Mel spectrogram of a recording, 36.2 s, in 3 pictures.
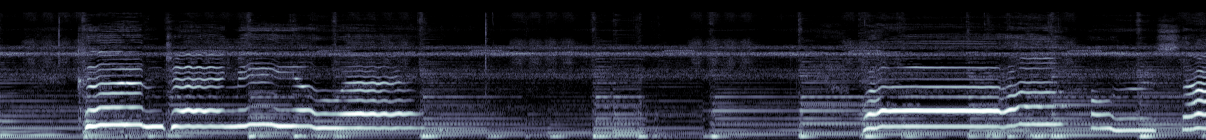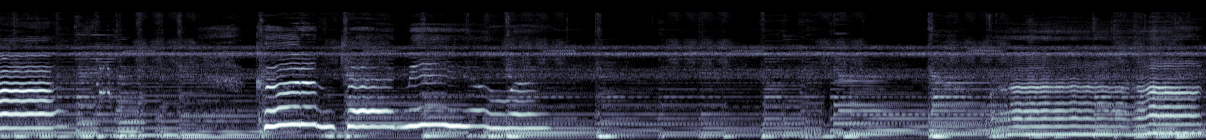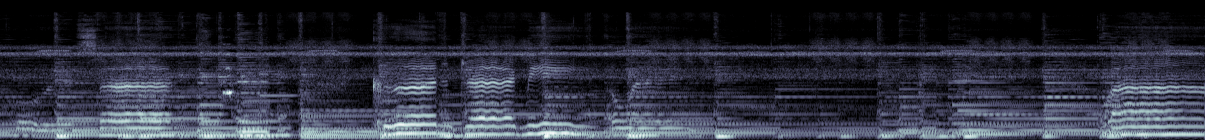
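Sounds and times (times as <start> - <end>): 
crickets chirping: 0.0 - 36.1.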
